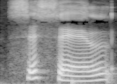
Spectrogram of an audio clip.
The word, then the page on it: siseel: hupa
